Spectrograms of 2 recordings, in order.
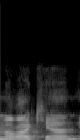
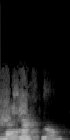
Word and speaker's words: Maghakyan: Yeah, in Armenian it's Maghakyan. In English, Maghakyan.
